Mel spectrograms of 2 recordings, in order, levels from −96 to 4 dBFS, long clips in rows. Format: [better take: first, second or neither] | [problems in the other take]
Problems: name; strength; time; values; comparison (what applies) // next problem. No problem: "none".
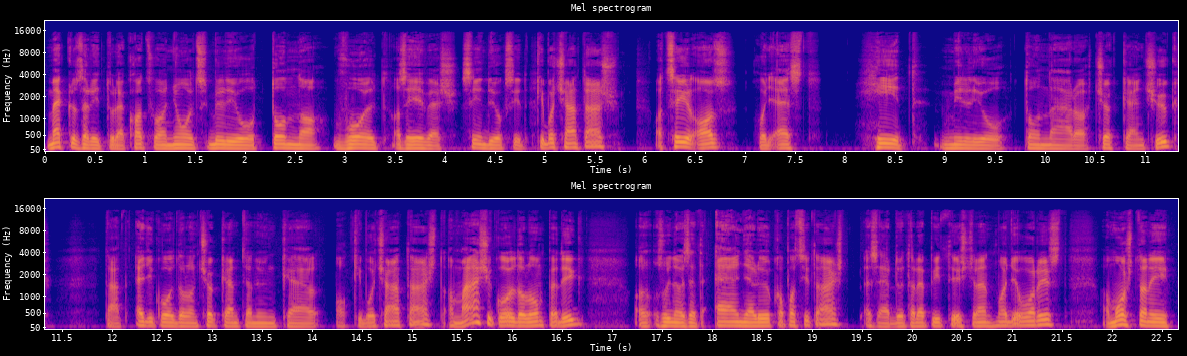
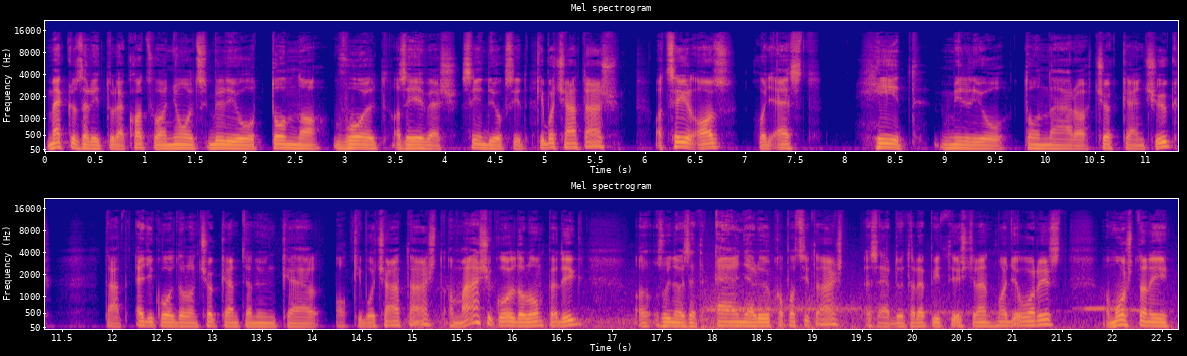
first | wind in the background; noticeable; from 15 s on; 15 dB below the speech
